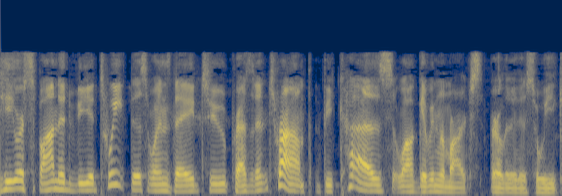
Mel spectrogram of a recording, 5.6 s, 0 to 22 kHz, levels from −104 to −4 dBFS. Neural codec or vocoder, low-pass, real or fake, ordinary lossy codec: codec, 24 kHz, 6 kbps, HILCodec; 7.2 kHz; fake; MP3, 48 kbps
